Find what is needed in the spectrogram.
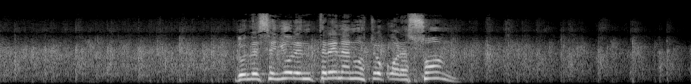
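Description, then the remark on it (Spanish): An audience applauds "the one who lives" during a sermon, in a steady, dense wash of clapping that runs the whole length, while a voice speaks over it for a couple of seconds in the middle. “¿Cuánto damos un aplauso al que vive?”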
